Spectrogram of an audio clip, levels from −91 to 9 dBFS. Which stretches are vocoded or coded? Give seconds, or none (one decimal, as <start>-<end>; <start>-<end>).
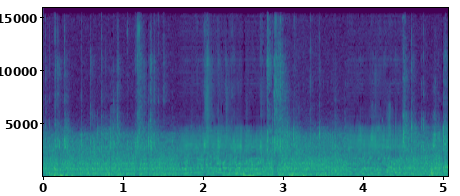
1.7-2.8; 3.8-4.5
